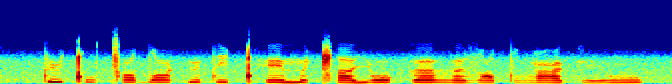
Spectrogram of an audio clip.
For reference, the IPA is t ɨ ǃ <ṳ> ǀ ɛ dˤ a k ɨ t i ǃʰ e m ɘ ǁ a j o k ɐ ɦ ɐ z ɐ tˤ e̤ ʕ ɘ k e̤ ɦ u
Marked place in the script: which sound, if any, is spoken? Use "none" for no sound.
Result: o̤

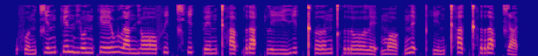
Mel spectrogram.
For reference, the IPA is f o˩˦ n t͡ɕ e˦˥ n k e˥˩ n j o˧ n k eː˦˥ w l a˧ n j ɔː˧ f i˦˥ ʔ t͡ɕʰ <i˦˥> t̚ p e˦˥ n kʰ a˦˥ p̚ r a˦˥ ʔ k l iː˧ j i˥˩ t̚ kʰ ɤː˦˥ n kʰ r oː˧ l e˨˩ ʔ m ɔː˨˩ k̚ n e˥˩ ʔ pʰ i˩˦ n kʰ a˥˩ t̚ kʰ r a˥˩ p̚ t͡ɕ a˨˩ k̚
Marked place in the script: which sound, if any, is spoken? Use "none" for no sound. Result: i˦˥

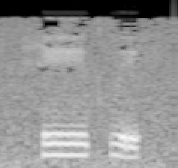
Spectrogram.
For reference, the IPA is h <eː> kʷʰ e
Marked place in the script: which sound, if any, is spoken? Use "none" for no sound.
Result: eː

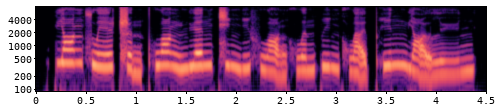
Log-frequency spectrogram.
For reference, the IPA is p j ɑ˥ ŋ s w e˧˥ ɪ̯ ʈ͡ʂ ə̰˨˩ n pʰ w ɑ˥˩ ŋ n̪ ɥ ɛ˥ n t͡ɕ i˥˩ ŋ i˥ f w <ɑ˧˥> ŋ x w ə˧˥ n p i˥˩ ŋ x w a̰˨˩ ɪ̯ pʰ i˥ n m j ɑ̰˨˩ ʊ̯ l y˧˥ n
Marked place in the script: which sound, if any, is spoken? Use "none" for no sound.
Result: ɑ̰˨˩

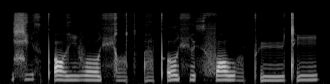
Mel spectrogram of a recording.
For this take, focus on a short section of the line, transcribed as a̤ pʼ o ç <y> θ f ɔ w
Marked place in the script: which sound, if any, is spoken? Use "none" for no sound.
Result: y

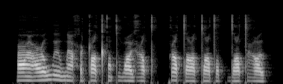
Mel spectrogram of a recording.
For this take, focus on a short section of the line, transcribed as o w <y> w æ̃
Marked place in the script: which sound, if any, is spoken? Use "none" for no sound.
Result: ø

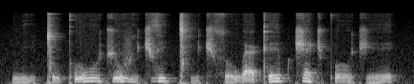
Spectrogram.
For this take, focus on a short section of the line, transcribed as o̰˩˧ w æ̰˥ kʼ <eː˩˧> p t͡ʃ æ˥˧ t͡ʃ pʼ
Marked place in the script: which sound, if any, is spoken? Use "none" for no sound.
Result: eː˥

